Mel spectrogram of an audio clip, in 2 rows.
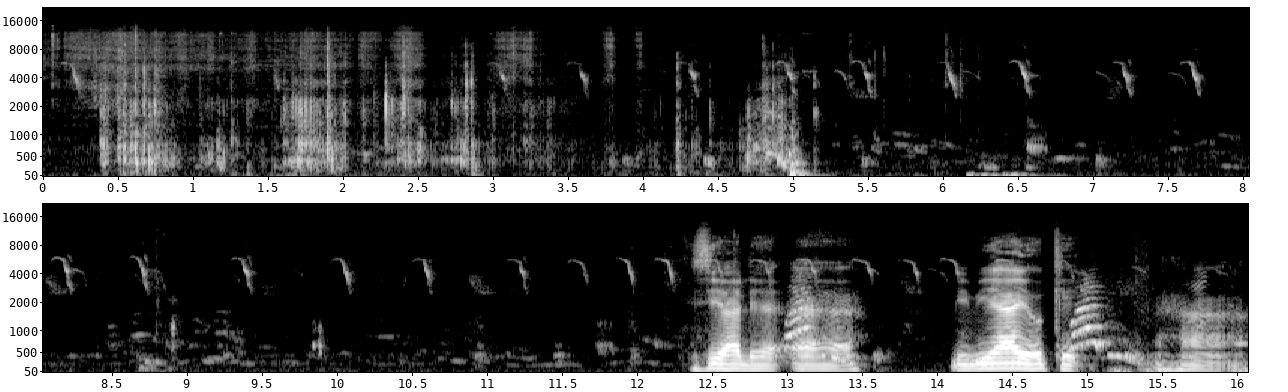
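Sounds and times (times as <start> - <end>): chick peeping: 2.9 - 16.0
hen clucking: 2.9 - 16.0.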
